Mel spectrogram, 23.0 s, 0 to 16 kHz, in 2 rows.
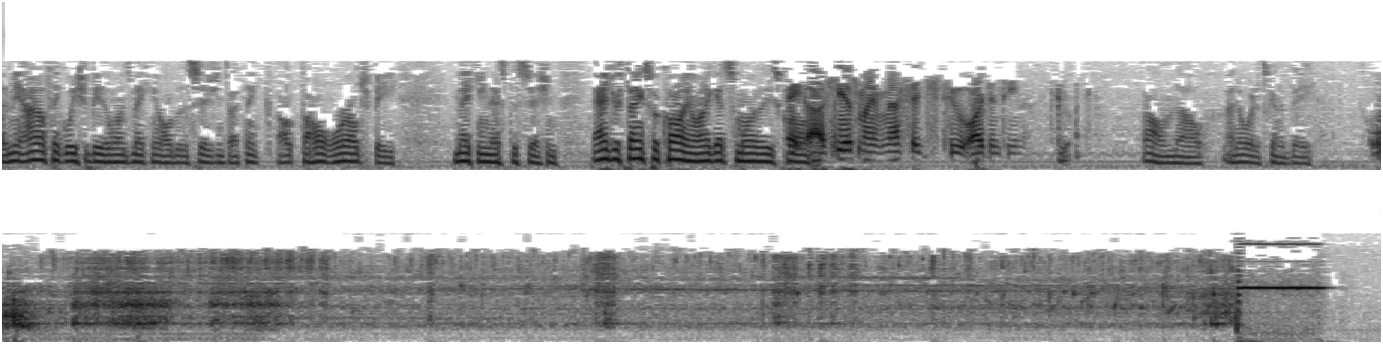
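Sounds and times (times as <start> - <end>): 
speech: 0.0 - 11.5
water gurgling: 11.4 - 21.8
toilet flushing: 11.4 - 21.9.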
